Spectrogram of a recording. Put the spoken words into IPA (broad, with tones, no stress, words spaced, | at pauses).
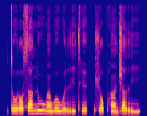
toː˨ɾɔ˨ sa˦nuː˦wã˨ woː˦wʊ˨ ri˦tʰɪ˦ | ʃɔ˨pʰã˨ d͡ʒa˦riː˨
